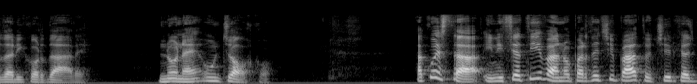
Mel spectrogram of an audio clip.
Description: Speech in Italian. There is no code.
